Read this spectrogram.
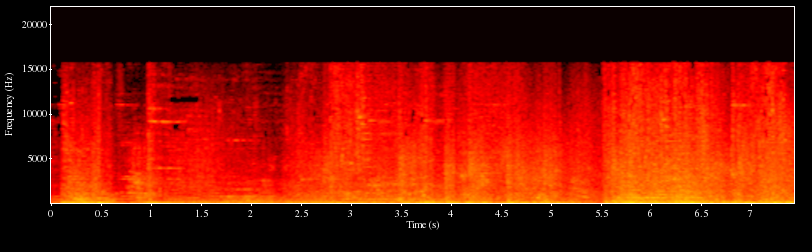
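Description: Game combat effects crackle and boom as characters fight.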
